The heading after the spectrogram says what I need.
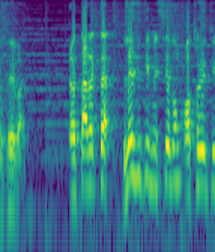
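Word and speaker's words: Weber: না আরেকজন দার্শনিক আছে ম্যাক্স ভেভার এটা ওয়েভার বলে অনেকে এ উচ্চারণ আসলে ভেভার তার একটা লেজিটিমেসি এবং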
